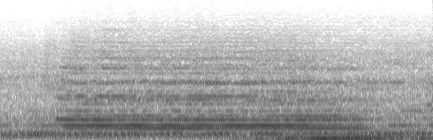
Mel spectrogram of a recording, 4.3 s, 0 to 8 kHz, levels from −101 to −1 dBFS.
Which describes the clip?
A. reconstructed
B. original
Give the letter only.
A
